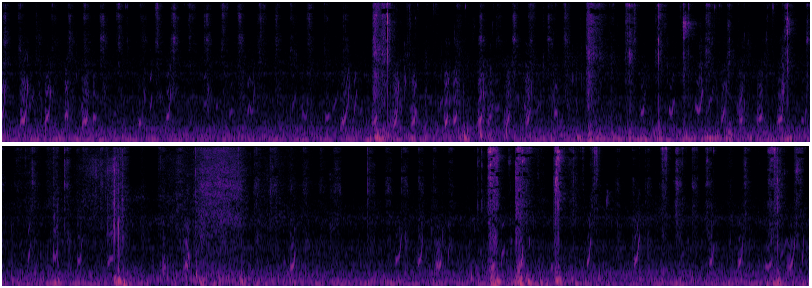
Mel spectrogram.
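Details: Guinea pig mother with her baby munching watermelon, continuous moist chomping and crackly bites, a few louder crunches and a soft hissy burst midway, low background hum throughout.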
